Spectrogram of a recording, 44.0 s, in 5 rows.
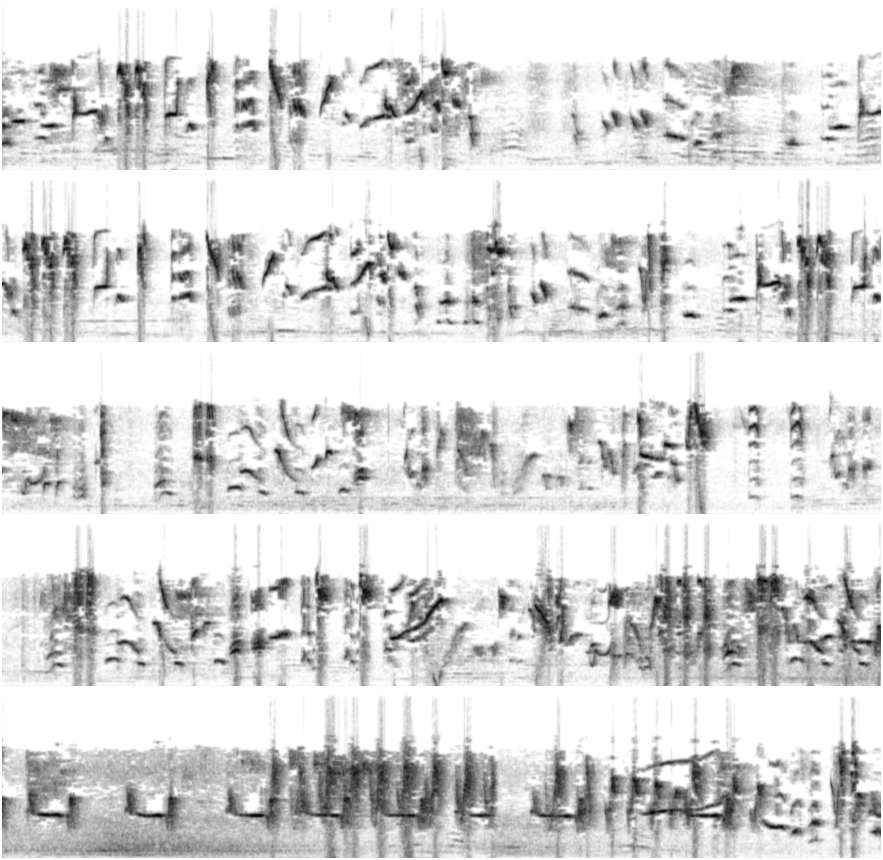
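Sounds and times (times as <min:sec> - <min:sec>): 
Oriental magpie-robin song: 0:00.0 - 0:43.9.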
